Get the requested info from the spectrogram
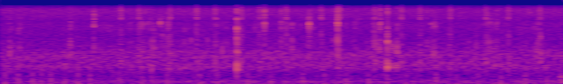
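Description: Golden retriever eating dry kibble from a stainless steel bowl: irregular crisp clicks and crunches as it chews and pushes the pieces around the metal bowl.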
